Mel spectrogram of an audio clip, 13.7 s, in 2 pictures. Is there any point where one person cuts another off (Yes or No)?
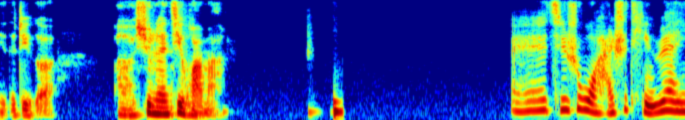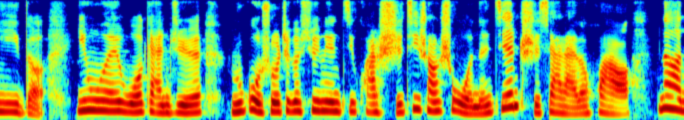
No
